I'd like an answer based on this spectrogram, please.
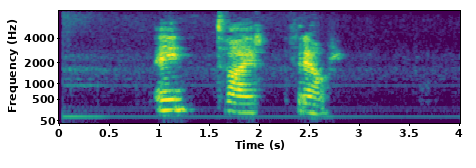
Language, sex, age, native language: Icelandic, female, 50-59, Icelandic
